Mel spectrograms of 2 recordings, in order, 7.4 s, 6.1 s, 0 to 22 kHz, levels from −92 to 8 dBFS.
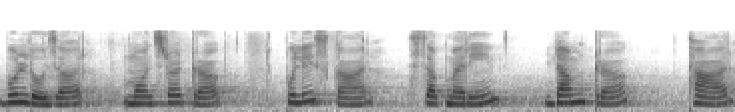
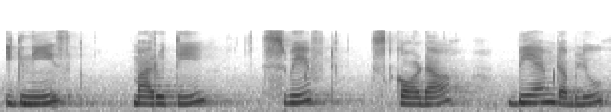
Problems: none marked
